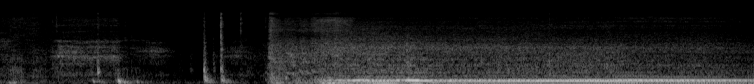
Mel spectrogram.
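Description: A BMW's engine started, heard from inside the cabin: a few clicks, then about three seconds in the engine catches, runs loudest for the first second, and settles into a steady idle.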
